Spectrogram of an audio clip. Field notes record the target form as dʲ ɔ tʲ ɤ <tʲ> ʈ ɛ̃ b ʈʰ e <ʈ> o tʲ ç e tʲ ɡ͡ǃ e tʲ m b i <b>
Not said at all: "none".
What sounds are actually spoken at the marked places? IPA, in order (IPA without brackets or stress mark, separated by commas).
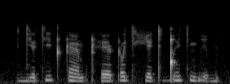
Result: tʲ, ʈ, b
